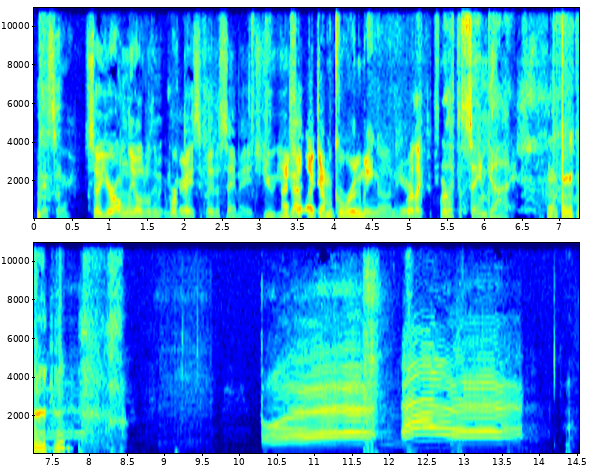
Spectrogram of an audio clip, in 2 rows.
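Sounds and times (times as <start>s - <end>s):
speech: 0.1s - 8.2s
laughter: 6.6s - 8.5s
cats yowling while mating: 10.3s - 13.8s.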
